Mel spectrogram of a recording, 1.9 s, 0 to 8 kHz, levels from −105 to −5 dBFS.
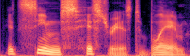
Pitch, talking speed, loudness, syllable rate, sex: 100 Hz, 190 wpm, -16 LUFS, 5.2 syllables/s, male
